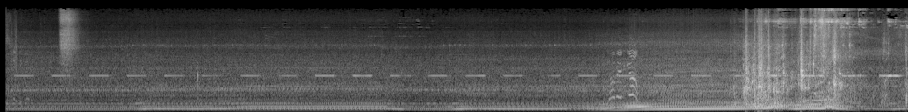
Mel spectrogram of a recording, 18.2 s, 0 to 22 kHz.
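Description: Fire rescue truck backing up with its reverse alarm beeping steadily about twice a second, its engine revving up and easing off in steps as the wheels climb over 5-inch fire hose. A burst of clatter and crackle comes near the end as the tyre rolls over the hose.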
